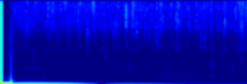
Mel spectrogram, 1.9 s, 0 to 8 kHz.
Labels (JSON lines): {"label": "biophony", "recorder": "SoundTrap 600"}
